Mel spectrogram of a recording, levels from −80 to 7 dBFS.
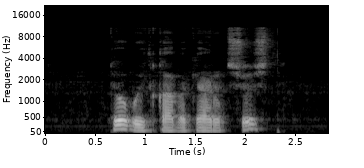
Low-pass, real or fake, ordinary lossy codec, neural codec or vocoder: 10.8 kHz; real; MP3, 64 kbps; none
